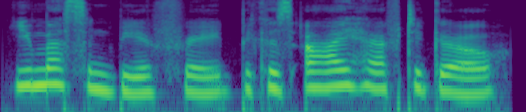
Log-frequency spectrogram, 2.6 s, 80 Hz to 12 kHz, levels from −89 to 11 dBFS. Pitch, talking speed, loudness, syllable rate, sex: 225 Hz, 205 wpm, -16 LUFS, 5.0 syllables/s, female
